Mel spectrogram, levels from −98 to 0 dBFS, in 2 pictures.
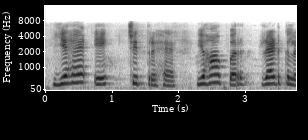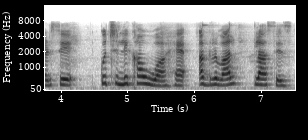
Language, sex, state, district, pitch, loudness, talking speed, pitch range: Hindi, female, Uttar Pradesh, Saharanpur, 270 Hz, -18 LUFS, 130 wpm, 240-300 Hz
